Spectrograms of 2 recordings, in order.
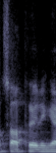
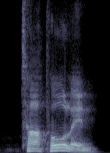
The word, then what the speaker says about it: tarpaulin: Tarpaulin.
